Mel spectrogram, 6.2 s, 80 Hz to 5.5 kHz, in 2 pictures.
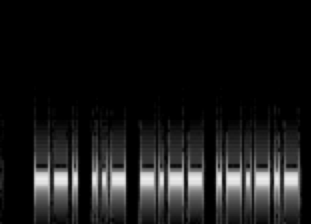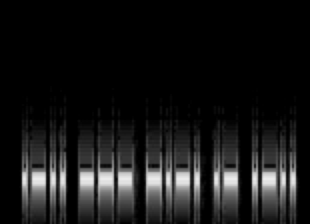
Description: Morse code, heard as a keyed tone, about 25 wpm, 600 Hz. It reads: GUY. LOCAL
